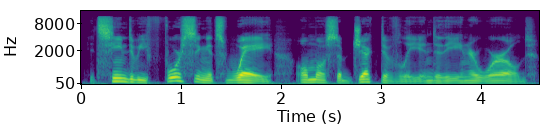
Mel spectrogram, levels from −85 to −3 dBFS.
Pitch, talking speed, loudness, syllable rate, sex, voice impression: 100 Hz, 170 wpm, -19 LUFS, 5.2 syllables/s, male, masculine, adult-like, tensed, powerful, slightly dark, clear, slightly raspy, slightly nasal, cool, intellectual, calm, mature, wild, lively, slightly strict, slightly sharp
